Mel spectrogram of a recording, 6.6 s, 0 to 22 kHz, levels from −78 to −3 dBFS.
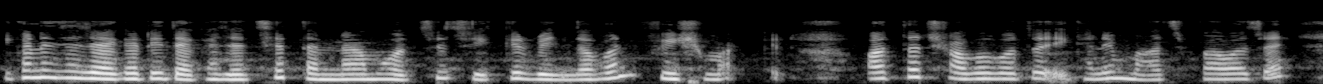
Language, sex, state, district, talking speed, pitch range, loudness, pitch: Bengali, female, Karnataka, Bangalore, 165 wpm, 240-300 Hz, -16 LUFS, 265 Hz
